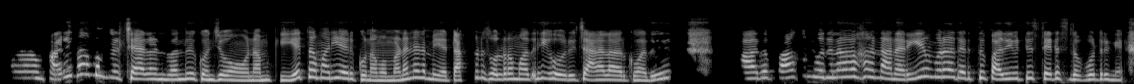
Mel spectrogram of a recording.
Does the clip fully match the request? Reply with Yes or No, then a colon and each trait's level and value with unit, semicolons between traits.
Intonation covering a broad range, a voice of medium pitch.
No: wide, 6.0 semitones; very high, 250 Hz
